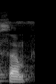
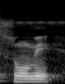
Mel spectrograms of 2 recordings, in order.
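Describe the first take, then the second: First: The word ends without any final vowel. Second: The word ends with a sounded e vowel. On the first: The speaker calls it right. "ये सोमे नहीं है, क्या है, सम" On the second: The speaker calls it wrong. "गलत pronunciation कर रहे हो, जैसे बोलेंगे सोमे"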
